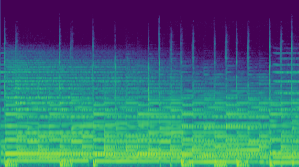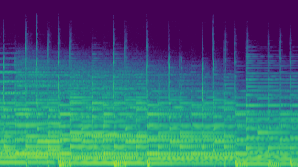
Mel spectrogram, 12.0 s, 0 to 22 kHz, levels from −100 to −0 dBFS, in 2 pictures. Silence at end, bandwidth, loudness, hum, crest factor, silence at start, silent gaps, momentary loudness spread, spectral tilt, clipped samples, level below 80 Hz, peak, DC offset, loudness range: 0 s; 8 kHz; -18 LUFS; none; 14 dB; 0 s; none; 4 LU; -8 dB/octave; under 0.1%; -30 dBFS; -2 dBFS; under 0.1%; 2 LU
